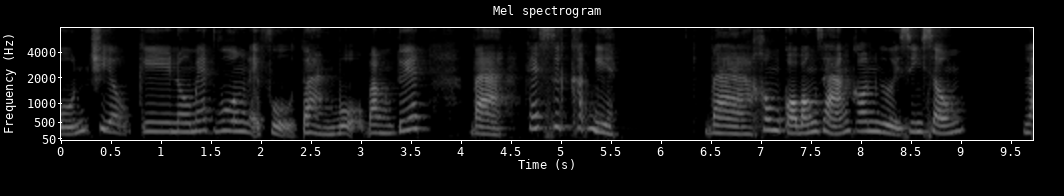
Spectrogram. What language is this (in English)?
Vietnamese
